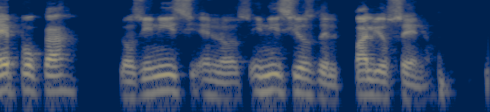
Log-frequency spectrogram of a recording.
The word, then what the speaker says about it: Paleoceno: Y en la época, en los inicios del Paleoceno, o del Paleóceno, pero creo que se pronuncia Paleoceno.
